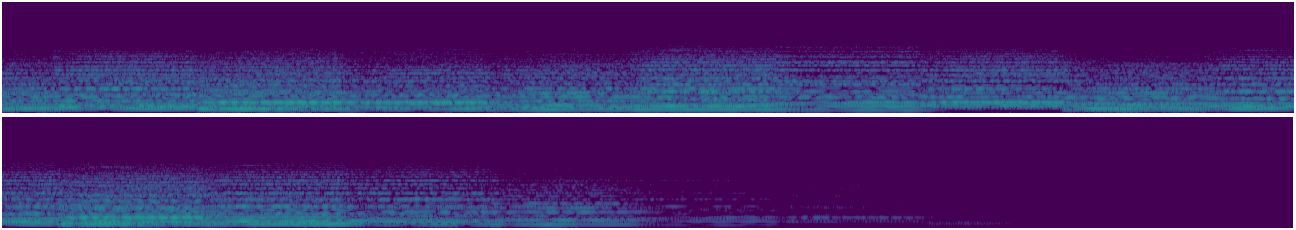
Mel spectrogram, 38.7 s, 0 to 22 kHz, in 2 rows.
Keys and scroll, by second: 4.7 typing, 4.9 Return, 6.9-7.6 typing, 15.0 ctrl+d, 21.0 0, 21.2 Return, 25.3 typing, 26.1-27.3 Down, 27.5 Down, 27.7 Down, 34.5 Tab, 36.1 w, 36.8 w.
